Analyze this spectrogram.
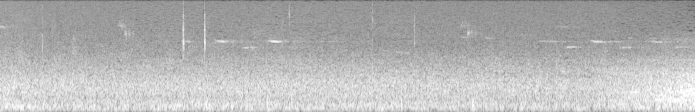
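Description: Faint outdoor ambience: a steady hiss with short high chirps scattered through it, growing a little louder near the end.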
